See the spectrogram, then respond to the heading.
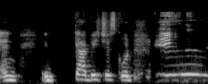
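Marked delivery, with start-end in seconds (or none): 1.3-2.1 high excited squeak; mock-excited squeal. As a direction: squeal it like a thrilled friend. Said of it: "she was so excited".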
